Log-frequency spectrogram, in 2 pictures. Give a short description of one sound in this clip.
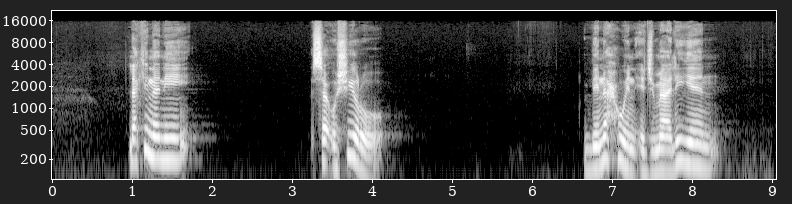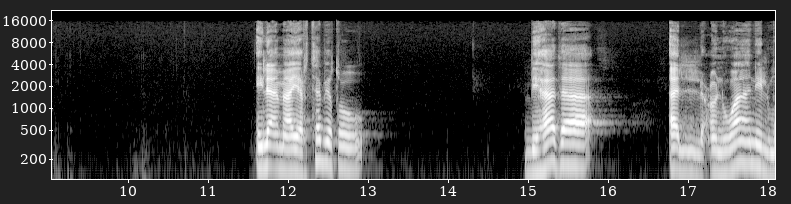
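A middle-aged man speaks with animation into a close microphone, in short phrases with pauses.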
